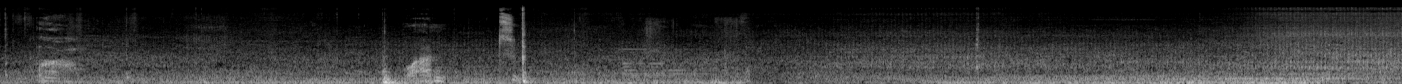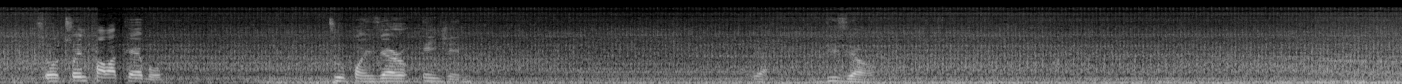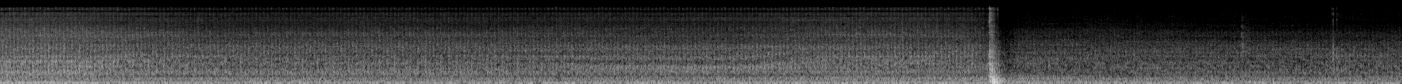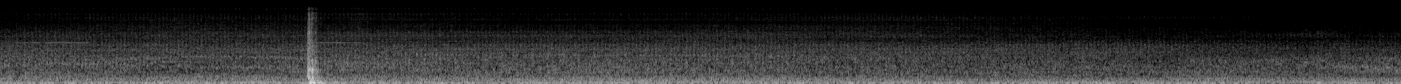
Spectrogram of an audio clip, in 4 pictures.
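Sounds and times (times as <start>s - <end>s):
diesel engine idling: 0.0s - 56.0s
car bonnet thump: 3.8s - 4.0s, 37.9s - 38.2s, 45.1s - 45.4s.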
